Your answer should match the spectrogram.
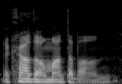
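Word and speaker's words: Montalbán: Ricardo Montalban.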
